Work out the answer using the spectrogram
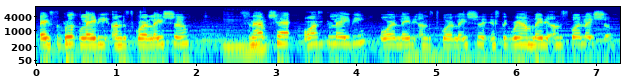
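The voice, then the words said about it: Country accent. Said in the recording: “y'all like that country accent”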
